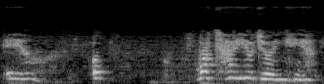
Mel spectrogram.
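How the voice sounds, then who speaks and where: Jittery wife in an old radio play, stammery and evasive, higher tense voice. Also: female voice, takes it slowly, a bit bright, faint music behind. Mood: nervous, evasive. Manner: flustered, stammering. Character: nervous, evasive wealthy wife, adult woman. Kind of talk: vintage radio drama acting.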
